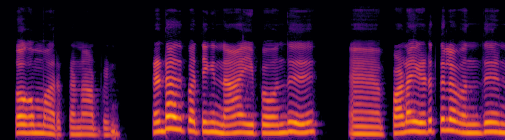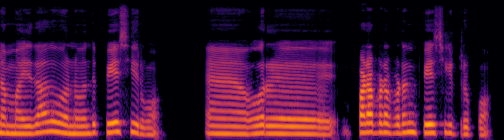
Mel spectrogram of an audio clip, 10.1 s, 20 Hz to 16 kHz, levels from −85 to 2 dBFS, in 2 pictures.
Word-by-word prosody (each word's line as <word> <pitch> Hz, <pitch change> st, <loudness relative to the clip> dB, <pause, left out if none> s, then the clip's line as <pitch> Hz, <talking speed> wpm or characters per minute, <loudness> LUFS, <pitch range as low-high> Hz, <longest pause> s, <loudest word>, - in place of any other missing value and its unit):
சோகமா 215 Hz, -1 st, +2 dB
இருக்கனா 180 Hz, +1 st, -7 dB
அப்டின்னு, 170 Hz, +2 st, -10 dB, 0.4 s
2வது 310 Hz, +4 st, +6 dB
பார்த்தீங்கன்னா, 245 Hz, -4 st, +1 dB, 0.2 s
இப்ப 215 Hz, 0 st, -4 dB
வந்து, 240 Hz, +3 st, +1 dB, 0.7 s
அ -, -, -1 dB, 0.3 s
பல 215 Hz, +2 st, +3 dB, 0.2 s
இடத்துல 270 Hz, +3 st, +1 dB
வந்து 220 Hz, +2 st, +1 dB, 0.2 s
நம்ம 200 Hz, -1 st, 0 dB
ஏதாவது 240 Hz, +5 st, 0 dB
ஒன்னு 200 Hz, -1 st, 0 dB
வந்து 215 Hz, +2 st, -4 dB
பேசிருவோம். 235 Hz, -7 st, -1 dB, 0.7 s
அ -, -, -1 dB, 0.3 s
ஒரு 200 Hz, -1 st, 0 dB, 0.9 s
பட 230 Hz, -, +6 dB
பட 230 Hz, -, +2 dB
படன்னு 230 Hz, +1 st, -1 dB
பேசிக்கிட்டுருப்போம். 195 Hz, -6 st, -3 dB
220 Hz, 130 wpm, -22 LUFS, 200-240 Hz, 0.9 s, 2வது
